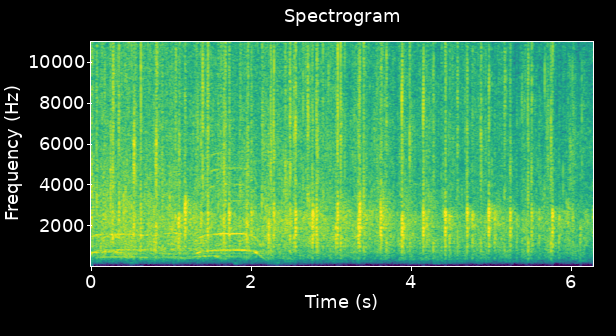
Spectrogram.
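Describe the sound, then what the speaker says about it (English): An audience applauds a graduating pharmacy class at a white coat ceremony, a full burst of clapping that thins into scattered individual claps toward the end. "Please give them a round of applause."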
